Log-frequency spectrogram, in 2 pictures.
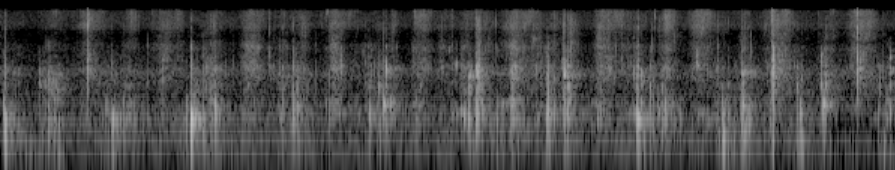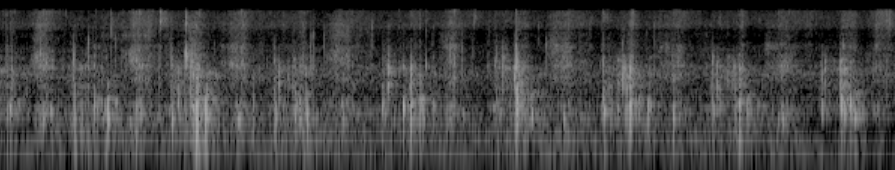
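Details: A golden retriever licks an Orapup tongue brush to freshen its breath, indoors; continuous moist licking with crackly clicks and smacking, irregular and busy throughout, occasional louder wet pops.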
